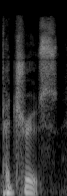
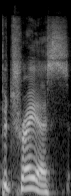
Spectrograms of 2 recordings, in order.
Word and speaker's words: Petraeus: That being said, uh the CIA director David uh how do you say Petraeus? That's how you say it right. I always read it Petruse. But David Petraeus uh talked about that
